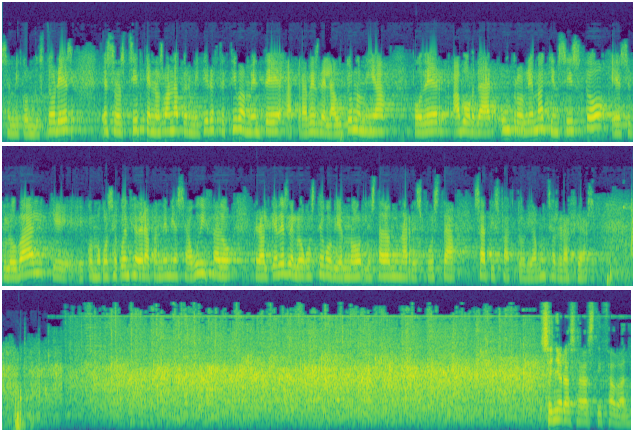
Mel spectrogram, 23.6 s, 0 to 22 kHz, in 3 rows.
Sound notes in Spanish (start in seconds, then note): 18.6 Aplausos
